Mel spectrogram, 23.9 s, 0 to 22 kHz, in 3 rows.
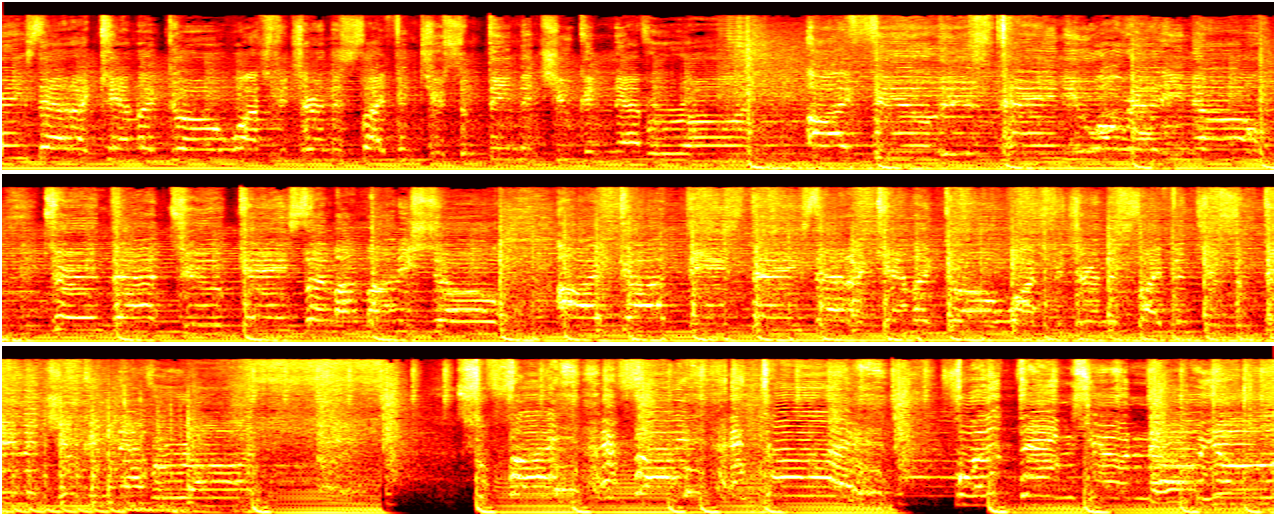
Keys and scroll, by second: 0.2-5.3 typing, 10.6-16.2 typing, 14.2 Return, 15.8 Return, 16.5 Return, 17.4 ctrl+s, 20.8 Return, 21.6 s, 22.5 BackSpace, 22.9 shift+8.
